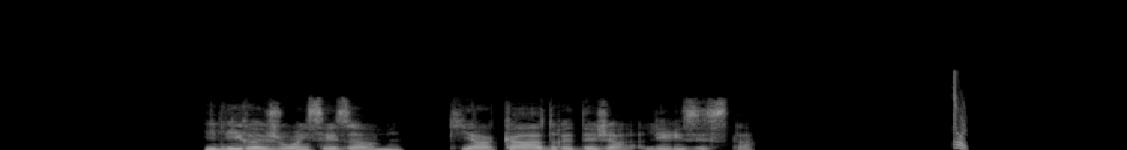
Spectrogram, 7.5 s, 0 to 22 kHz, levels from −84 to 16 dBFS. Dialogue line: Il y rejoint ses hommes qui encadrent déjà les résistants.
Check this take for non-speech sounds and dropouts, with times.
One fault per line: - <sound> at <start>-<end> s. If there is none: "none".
- chirp at 6.4-6.5 s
